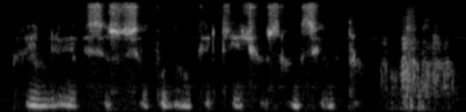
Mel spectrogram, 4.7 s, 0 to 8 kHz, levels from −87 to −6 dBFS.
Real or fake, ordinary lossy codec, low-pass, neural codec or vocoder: fake; MP3, 64 kbps; 7.2 kHz; vocoder, 22.05 kHz, 80 mel bands, HiFi-GAN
